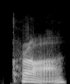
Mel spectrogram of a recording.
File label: "craw", American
